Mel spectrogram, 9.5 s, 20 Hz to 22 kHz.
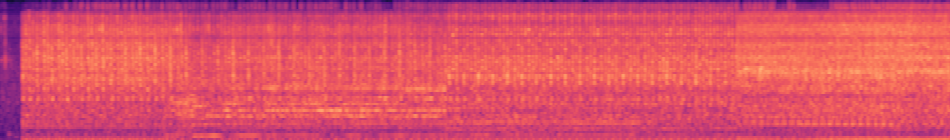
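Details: Vintage David Brown 990 diesel tractor, revived after 20+ years abandoned, seized clutch just freed, engine washed of oil: even low clatter at steady idle, regular firing, no knocks or misses; running sweet, engine seems in good condition.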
